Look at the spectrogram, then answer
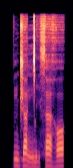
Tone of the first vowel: falling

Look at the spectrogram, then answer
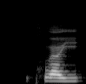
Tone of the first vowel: high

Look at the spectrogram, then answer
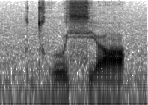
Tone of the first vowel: low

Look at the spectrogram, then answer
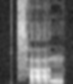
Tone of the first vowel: rising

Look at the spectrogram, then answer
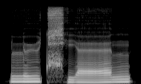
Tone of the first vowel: high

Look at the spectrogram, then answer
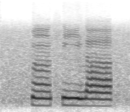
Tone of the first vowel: low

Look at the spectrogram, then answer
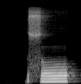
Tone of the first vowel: high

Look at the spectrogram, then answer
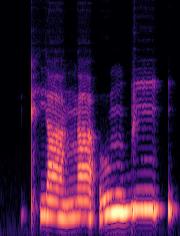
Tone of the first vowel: low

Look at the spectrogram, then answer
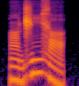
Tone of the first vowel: low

